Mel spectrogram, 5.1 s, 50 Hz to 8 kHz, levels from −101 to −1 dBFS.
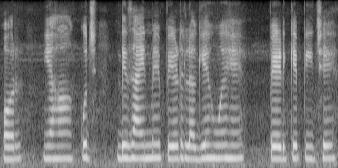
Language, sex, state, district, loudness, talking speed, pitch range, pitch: Hindi, female, Madhya Pradesh, Bhopal, -19 LUFS, 140 wpm, 220-230 Hz, 225 Hz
